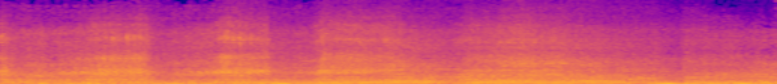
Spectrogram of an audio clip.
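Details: Toyota Hiace after alternator pulley repair, previously a loud cricket-like squeal from the front: engine rises and falls cleanly through several revs with no chirp or squeal from the belt side; normal running.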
